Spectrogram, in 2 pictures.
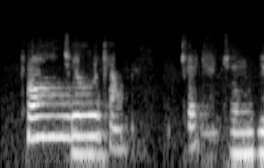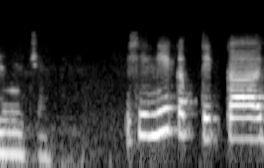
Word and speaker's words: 정류장: Cara baca yang benar 정류장. 정류장.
